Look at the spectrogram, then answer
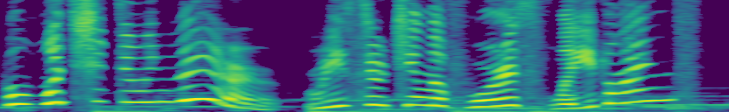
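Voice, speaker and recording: Tiny excitable fairy sidekick girl for a game: very high, bouncy and gushing, speaks of herself in the third person. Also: a little slow, music in the background, full character voice. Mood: curious. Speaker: companion character. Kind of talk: game cutscene voice acting.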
